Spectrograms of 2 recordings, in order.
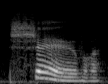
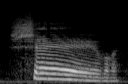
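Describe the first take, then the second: Both takes have the same delivery.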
